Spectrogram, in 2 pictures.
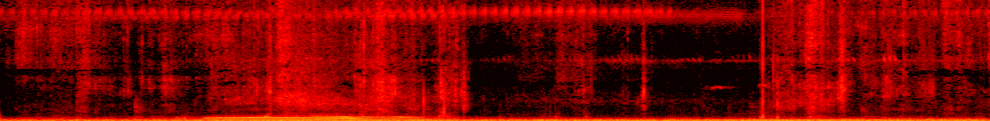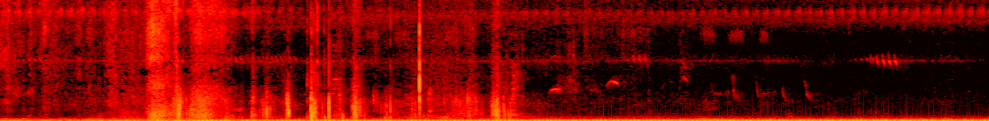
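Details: Grass-eating cattle: a single moo early on, steady then sliding downward over two seconds, followed by long rustling, crunching and scattered clicks as the animals feed outdoors.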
